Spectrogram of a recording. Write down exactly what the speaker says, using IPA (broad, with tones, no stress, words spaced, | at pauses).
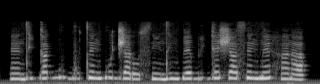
ɛ̃˨di˨˦ɡa˦ ɡ͡bu˦˨ɡu˨tɛ̃˧ ɡ͡bo˦d͡ʒa˦˨ɾo˨ sĩ˨ dĩ˨˦ɡ͡bɛ˦bi˦ ɡɛ˦ʃa˦sɛ̃˦ɡ͡bɛ̃˦ hã˧ɾa˨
